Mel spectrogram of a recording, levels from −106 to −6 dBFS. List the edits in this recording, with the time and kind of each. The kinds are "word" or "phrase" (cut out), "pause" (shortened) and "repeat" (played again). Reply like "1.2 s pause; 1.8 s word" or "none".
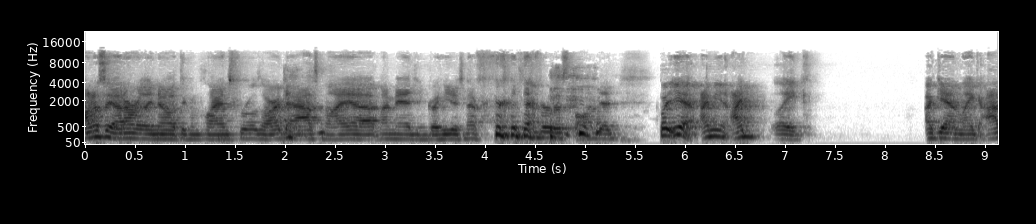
2.0 s word; 3.4 s word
